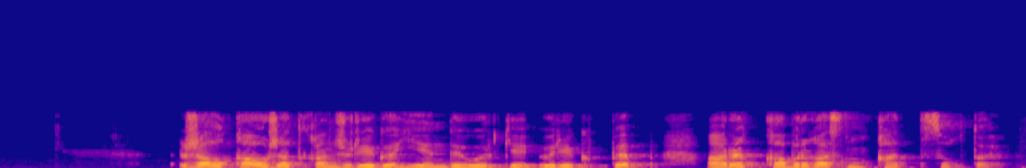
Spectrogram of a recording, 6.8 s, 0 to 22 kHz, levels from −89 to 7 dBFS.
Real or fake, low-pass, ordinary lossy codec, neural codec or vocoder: real; 7.2 kHz; none; none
